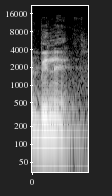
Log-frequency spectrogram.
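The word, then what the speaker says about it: Binet: अंग्रेजी में इनको ऐसे लिखते हैं, अल्फ्रेड बिने। इसमें आगे टी लगती है, वो साइलेंट रहती है।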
